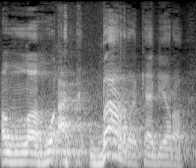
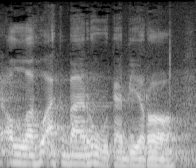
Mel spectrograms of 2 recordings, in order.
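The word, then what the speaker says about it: الله أكبر كبيرا: Allahu Akbar kabira. Bukan Allahu Akbaru kabira. Tapi benda tu benda kecil, tak payahlah nak viral-viral. Cuma yang betul bacanya Allahu Akbar kabira.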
